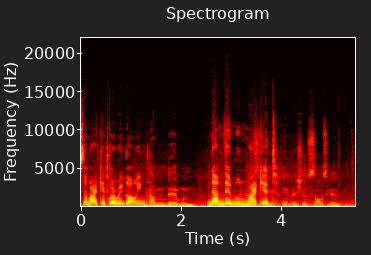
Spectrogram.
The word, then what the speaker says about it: Namdaemun: How do you pronounce the market where we're going? Namdaemun Market.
